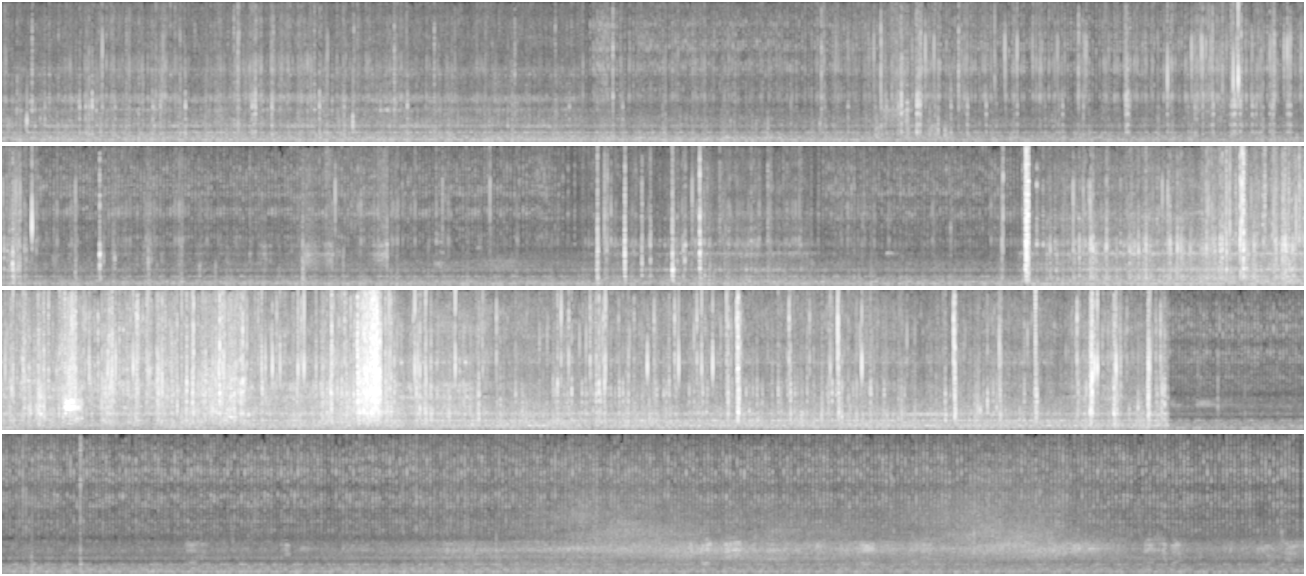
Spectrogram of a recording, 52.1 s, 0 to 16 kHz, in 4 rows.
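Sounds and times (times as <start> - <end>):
bike rattling and clicking: 0.0 - 52.0
road and wind rush: 23.0 - 37.8.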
